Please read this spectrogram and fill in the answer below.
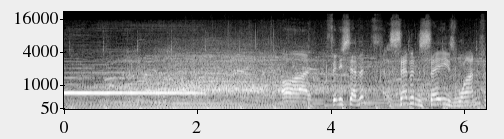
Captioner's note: crowd cheers and applauds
